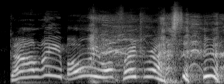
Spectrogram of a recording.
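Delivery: put-on high, slow, laughing old-timer voice; golly boy, squeaky and amazed; shocked grandparent. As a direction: play the stunned grandma, drawn out and high. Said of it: "And they're like".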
